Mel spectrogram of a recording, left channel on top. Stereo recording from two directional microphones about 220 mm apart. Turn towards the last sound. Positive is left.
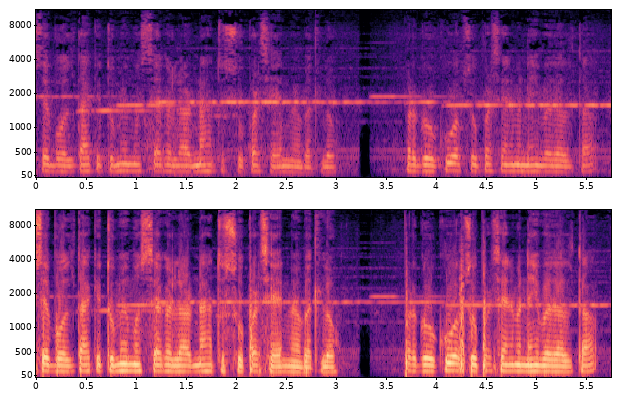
turn(degrees=-40)  # may be behind; listen again after turning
